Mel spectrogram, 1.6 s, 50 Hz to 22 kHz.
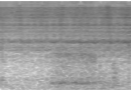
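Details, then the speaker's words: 3D printer pen with the feed button held until it locks into feeding: high, thin whirring with an uneven, strained edge; the feed motor struggles to push green filament out. "So I'm going to hold the feed. Sounds like it's struggling a bit, but yes, it has locked."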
